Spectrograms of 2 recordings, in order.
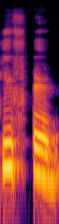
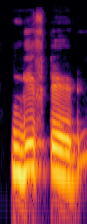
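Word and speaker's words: gifted: ठीक है ना इसको जिफ्ट नहीं पढ़ना है जी के बाद वावल है तो जी का उच्चारण ग के रूप में करेंगे जी आई से हो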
